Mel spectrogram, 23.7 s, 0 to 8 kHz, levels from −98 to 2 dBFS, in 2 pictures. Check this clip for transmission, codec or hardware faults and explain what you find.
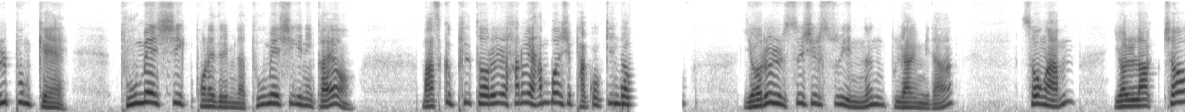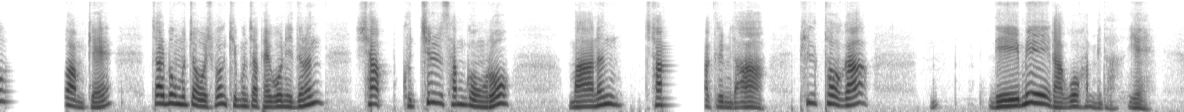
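The speech carries several transmission faults: a constant comb-filter colouration, brief concealed gaps, three long dropouts, and a robotic stretch. The G.722 call path band-limits everything above 8 kHz.

Channel delay (comb filtering) runs throughout. One channel lags by a few samples, just under a tenth of a millisecond. Summing to mono cancels energy at spaced frequencies, starting around 7 kHz, which gives a hollow, phasey colouration with fixed notches.

Short concealed packet loss occurs at 6.12–6.17 s and 6.20–6.24 s. The decoder extrapolated the preceding sound over each 20 ms hole, giving a quick smear or wobble.

Long network dropout is the likely cause of the gaps at 6.30–6.85 s, 11.91–12.52 s and 18.49–18.92 s. Each begins with a fading buzz or hiss, then silence, and the speech resumes with material missing.

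Repeated packet loss (robotic sound) runs from 18.04 to 18.49 s. Six gaps, the longest 25 ms, were patched in quick succession, concealing a quarter of the stretch and making it choppy before the final dropout.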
